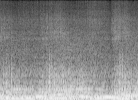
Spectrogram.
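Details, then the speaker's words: Car idling, then revved: low, uneven, lumpy rumble with vibration, lack of power and dropped fuel economy; a rough idle and misfire from bad spark plugs and wires. "now i want you to listen to my car this is a good example of bad spark plugs and wires you could hear it's not idling right"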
